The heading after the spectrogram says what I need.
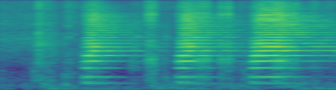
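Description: Three short, bright two-tone honks ring out clearly; the horn sounds normal, so the relay swapped out was not at fault.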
